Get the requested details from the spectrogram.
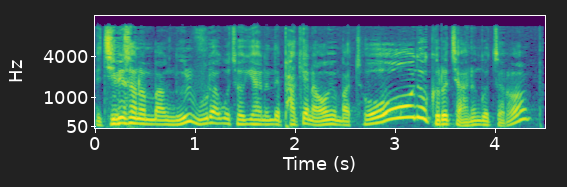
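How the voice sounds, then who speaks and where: Animated middle-aged man preaching. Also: on the high side, quick pace, breathy edge. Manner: animated and conversational, acting out little scenes. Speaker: pastor. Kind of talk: sermon. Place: church sanctuary.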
